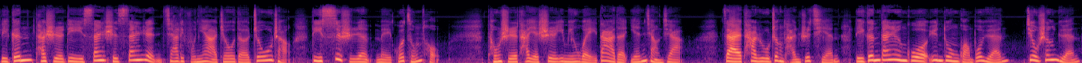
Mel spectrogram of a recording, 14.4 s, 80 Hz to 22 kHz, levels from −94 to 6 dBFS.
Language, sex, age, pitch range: Chinese, female, 20-39, 165-240 Hz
